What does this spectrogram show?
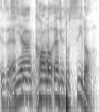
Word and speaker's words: Giancarlo Esposito: Giancarlo Esposito.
